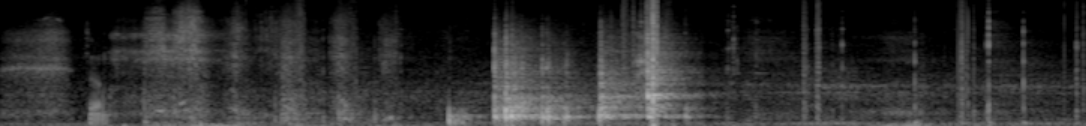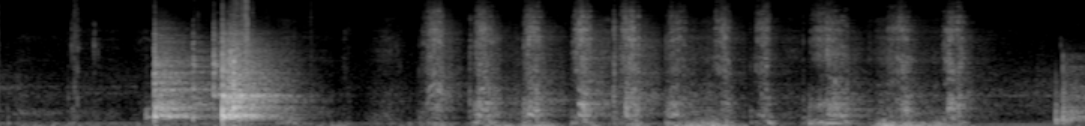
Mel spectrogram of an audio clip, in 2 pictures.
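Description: A rasp files rhythmically against a horse's hoof.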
